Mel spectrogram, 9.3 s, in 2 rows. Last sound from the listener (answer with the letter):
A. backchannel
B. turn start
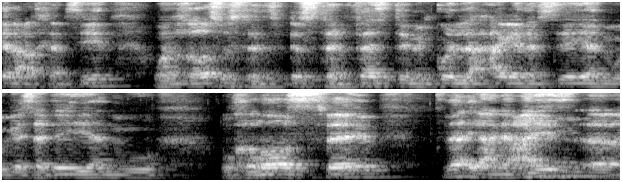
A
